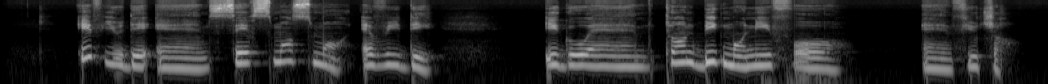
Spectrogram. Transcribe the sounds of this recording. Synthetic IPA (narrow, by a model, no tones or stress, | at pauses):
ifjudeʔɛmsefsmɔsmɔɛvɹide | iɡoɛmtʰɔ̃nbiɡ̚mɔnifɔ | ɛmfjut͡ʃɔ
